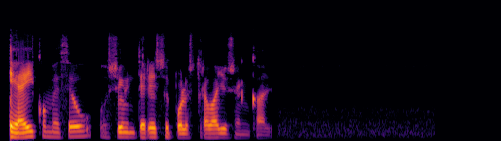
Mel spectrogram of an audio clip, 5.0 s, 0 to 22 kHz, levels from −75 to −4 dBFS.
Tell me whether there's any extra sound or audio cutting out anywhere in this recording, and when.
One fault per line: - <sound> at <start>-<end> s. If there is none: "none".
none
